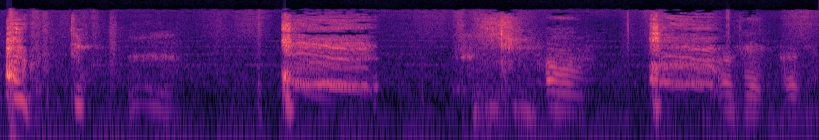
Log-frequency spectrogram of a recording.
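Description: A young woman coughing and clearing her throat in a series of harsh, choked vocal sounds, struggling for breath.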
